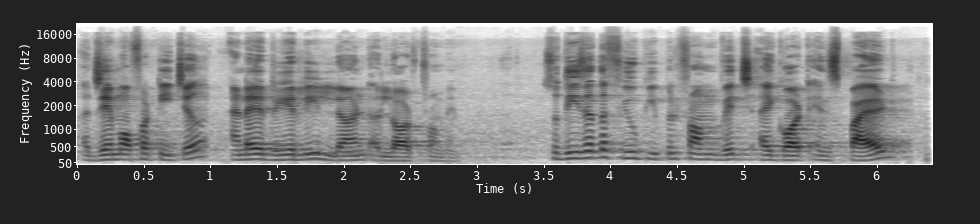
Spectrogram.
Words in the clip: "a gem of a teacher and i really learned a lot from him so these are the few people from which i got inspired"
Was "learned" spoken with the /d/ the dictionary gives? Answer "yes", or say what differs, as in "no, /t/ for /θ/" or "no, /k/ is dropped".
yes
